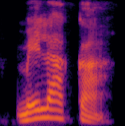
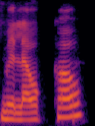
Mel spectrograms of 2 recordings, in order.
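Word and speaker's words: מלאכה: Melaka. Pronunciation is Melakaw.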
